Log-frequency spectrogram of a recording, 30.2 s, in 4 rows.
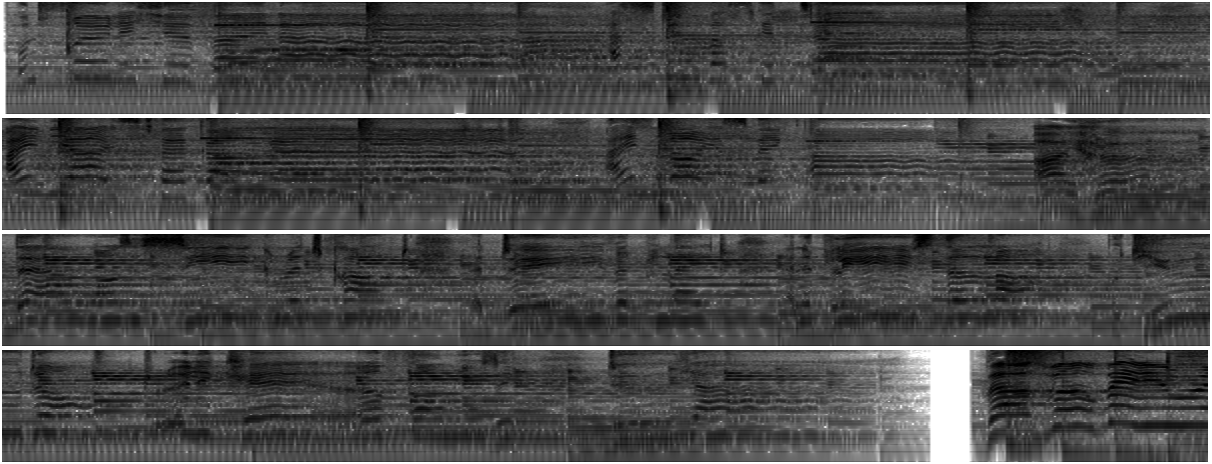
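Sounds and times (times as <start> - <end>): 
Christmas pop song backing tracks: 0.0 - 27.8, 28.8 - 30.1.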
